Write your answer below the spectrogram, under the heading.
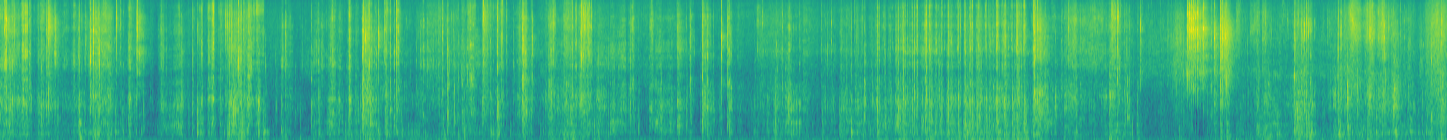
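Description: Cardboard packaging insert being worked loose and pulled free: irregular scraping, rustling and crackling of cardboard with small knocks.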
